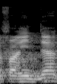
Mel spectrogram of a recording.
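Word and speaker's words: فعدة: Faiddatun dibaca faidah karena berhenti ya.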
